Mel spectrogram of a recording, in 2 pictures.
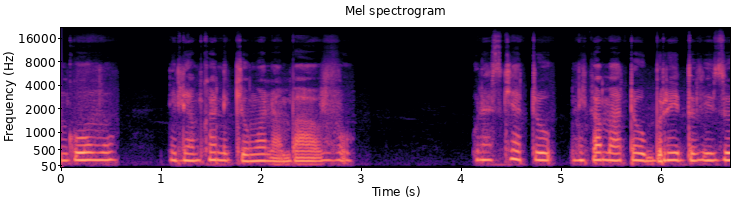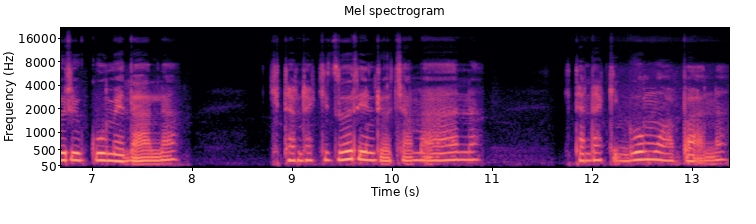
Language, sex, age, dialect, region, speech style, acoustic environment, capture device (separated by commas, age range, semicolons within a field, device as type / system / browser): Swahili, female, 25-34, Kenya - Nairobi Sheng-influenced, Kenya, happy, silence, mobile / Linux / Chrome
